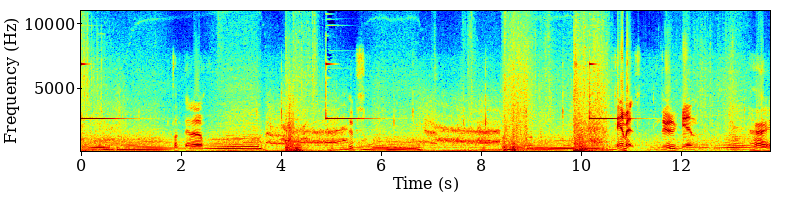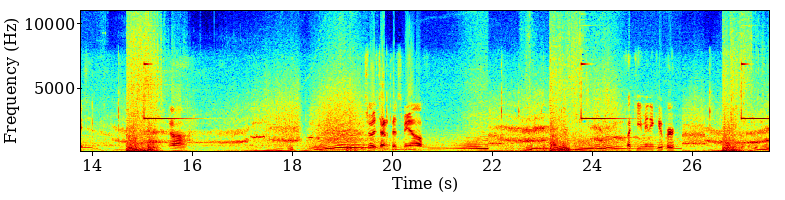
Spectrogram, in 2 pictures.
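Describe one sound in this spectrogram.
A sports car engine roars and revs up and down through the gears.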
